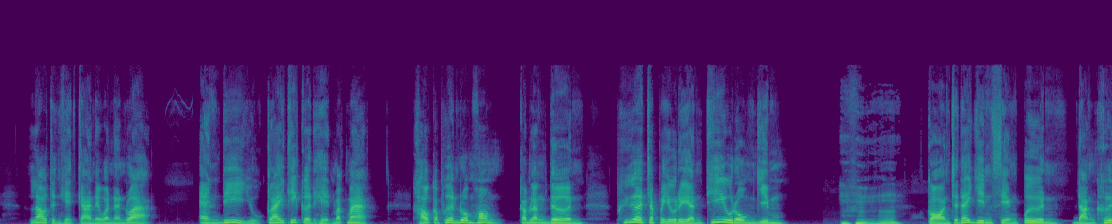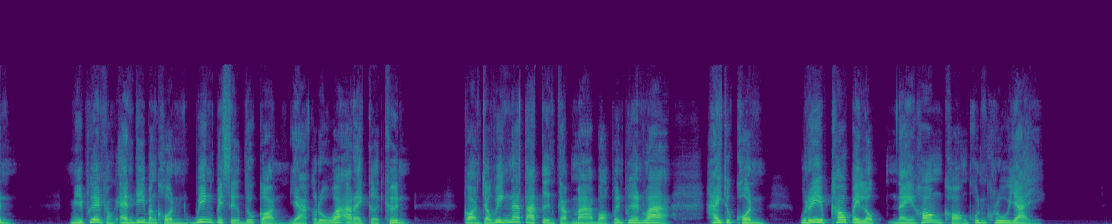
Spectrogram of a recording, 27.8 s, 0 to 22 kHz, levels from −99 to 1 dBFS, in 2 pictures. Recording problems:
none

